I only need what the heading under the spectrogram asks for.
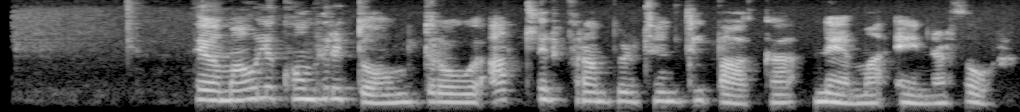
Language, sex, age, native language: Icelandic, female, 40-49, Icelandic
